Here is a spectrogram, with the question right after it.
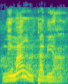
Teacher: اس لیے کہ نون ساکن کے بعد حروف اخفاء کے 15 حرفوں میں سے تا ہے، تو یہاں ناک میں آواز کو چھپا کر پڑھیں گے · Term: اخفاء حقیقی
